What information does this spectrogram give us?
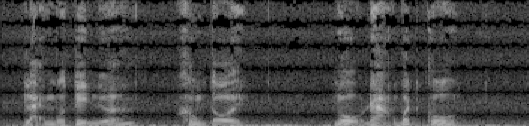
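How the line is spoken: Muttering. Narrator (Vietnamese): lẩm bẩm nói

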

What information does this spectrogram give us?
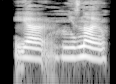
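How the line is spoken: Uncertain. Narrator (Russian): неуверенно произнес Эльфорте

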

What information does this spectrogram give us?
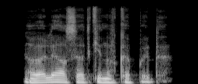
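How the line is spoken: Gloomy reply. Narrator (Russian): мрачно ответил ротмистр

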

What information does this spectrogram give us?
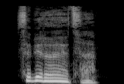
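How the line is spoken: Breathed out. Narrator (Russian): выдохнул Леня

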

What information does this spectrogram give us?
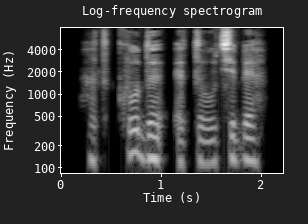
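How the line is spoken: Hoarse, husky. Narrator (Russian): поинтересовался севшим голосом

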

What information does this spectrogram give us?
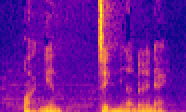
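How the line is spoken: Muttering. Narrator (Vietnamese): lẩm bẩm

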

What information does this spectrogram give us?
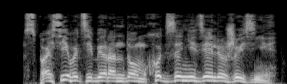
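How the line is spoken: Loud bark. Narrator (Russian): гаркнул он

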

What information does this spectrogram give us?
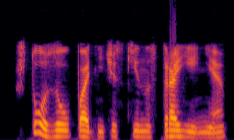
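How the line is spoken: Scoffing snort. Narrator (Russian): фыркнула я

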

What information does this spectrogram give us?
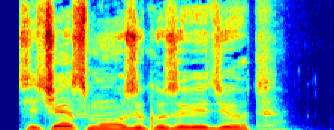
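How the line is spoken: Grumbling mutter. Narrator (Russian): буркнул кто-то из партизан

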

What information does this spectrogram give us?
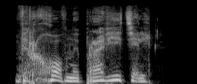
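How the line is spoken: Hoarse voice. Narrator (Russian): хрипло заговорила она

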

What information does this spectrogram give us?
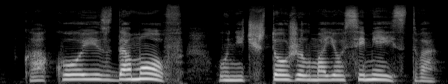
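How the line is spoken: Growled. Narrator (Russian): прорычал Альтон

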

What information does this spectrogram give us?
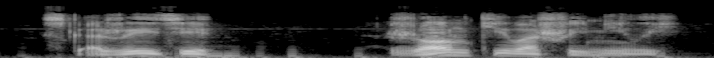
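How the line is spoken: Broken low whisper. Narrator (Russian): в полголоса, прерывистым шепотом говорил он

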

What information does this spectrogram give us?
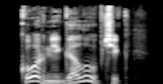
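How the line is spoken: Cooing. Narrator (Russian): заворковала Хелли

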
